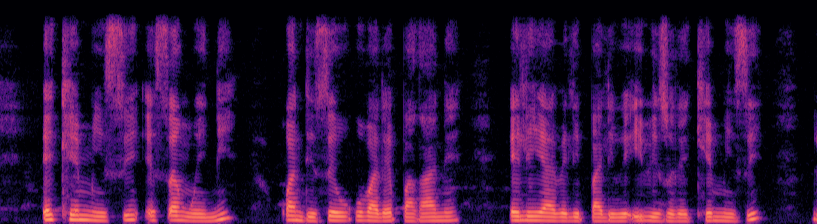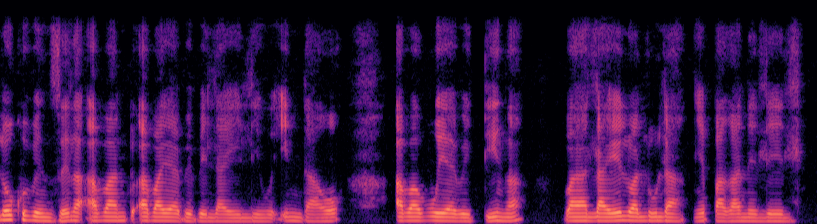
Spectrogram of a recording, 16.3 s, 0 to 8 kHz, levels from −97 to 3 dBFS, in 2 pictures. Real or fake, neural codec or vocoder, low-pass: real; none; 7.2 kHz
